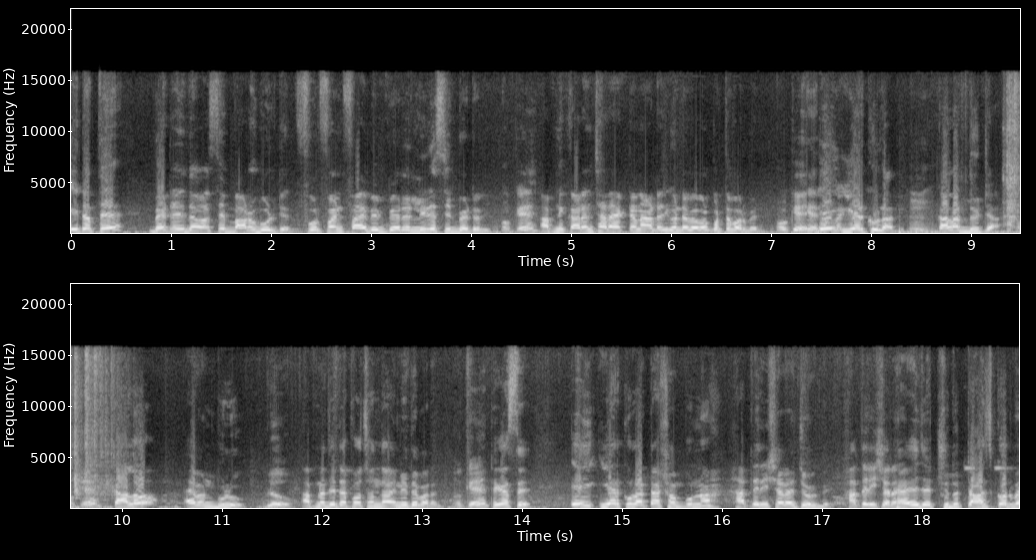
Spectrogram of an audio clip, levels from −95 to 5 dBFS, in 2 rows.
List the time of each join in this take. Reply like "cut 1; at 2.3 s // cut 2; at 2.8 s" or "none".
cut 1; at 7.4 s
